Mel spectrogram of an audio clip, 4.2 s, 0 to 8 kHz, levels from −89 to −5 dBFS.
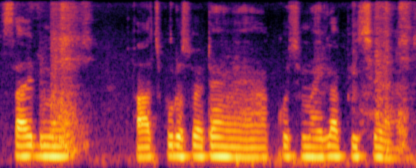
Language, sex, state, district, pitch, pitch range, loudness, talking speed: Hindi, male, Jharkhand, Palamu, 135 Hz, 130-140 Hz, -16 LUFS, 160 wpm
